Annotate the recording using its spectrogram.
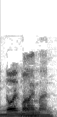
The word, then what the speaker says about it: Neumann: So tell us a little bit about, St. John Neumann, or the correct pronunciation would be Neumann. The German pronunciation.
